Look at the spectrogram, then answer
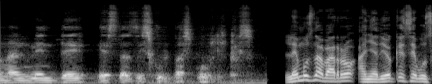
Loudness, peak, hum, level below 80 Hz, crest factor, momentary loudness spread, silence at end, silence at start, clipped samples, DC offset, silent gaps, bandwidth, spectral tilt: -16 LUFS; -2 dBFS; none; -42 dBFS; 14 dB; 14 LU; 0 s; 0 s; under 0.1%; under 0.1%; 2.70-2.82 s; 17 kHz; -6 dB/octave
